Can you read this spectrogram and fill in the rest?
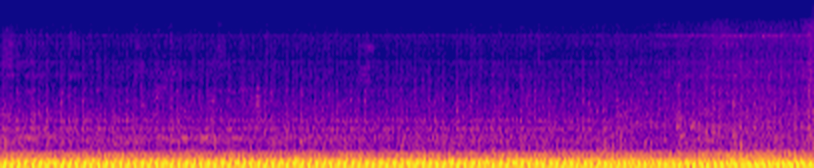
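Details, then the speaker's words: Bajaj RE three-wheeler converted from CNG to LPG (Wingas regulator), warming up in the morning: switched to gas with leftover petrol still in the carb, the mixture runs too rich, giving a low, lumpy, uneven single-cylinder idle that stumbles toward stalling. "Nah, dia bakalan mati. Mati dan berebet tuh. bakalan berebet nih karena bahan bakarnya kelebihan."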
